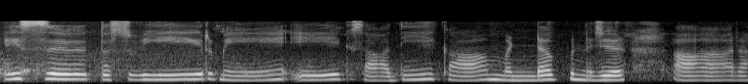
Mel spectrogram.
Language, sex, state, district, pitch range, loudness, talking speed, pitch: Hindi, female, Madhya Pradesh, Umaria, 200-230 Hz, -17 LUFS, 80 wpm, 220 Hz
